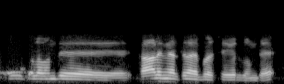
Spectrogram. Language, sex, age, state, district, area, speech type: Tamil, male, 60+, Tamil Nadu, Virudhunagar, rural, conversation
